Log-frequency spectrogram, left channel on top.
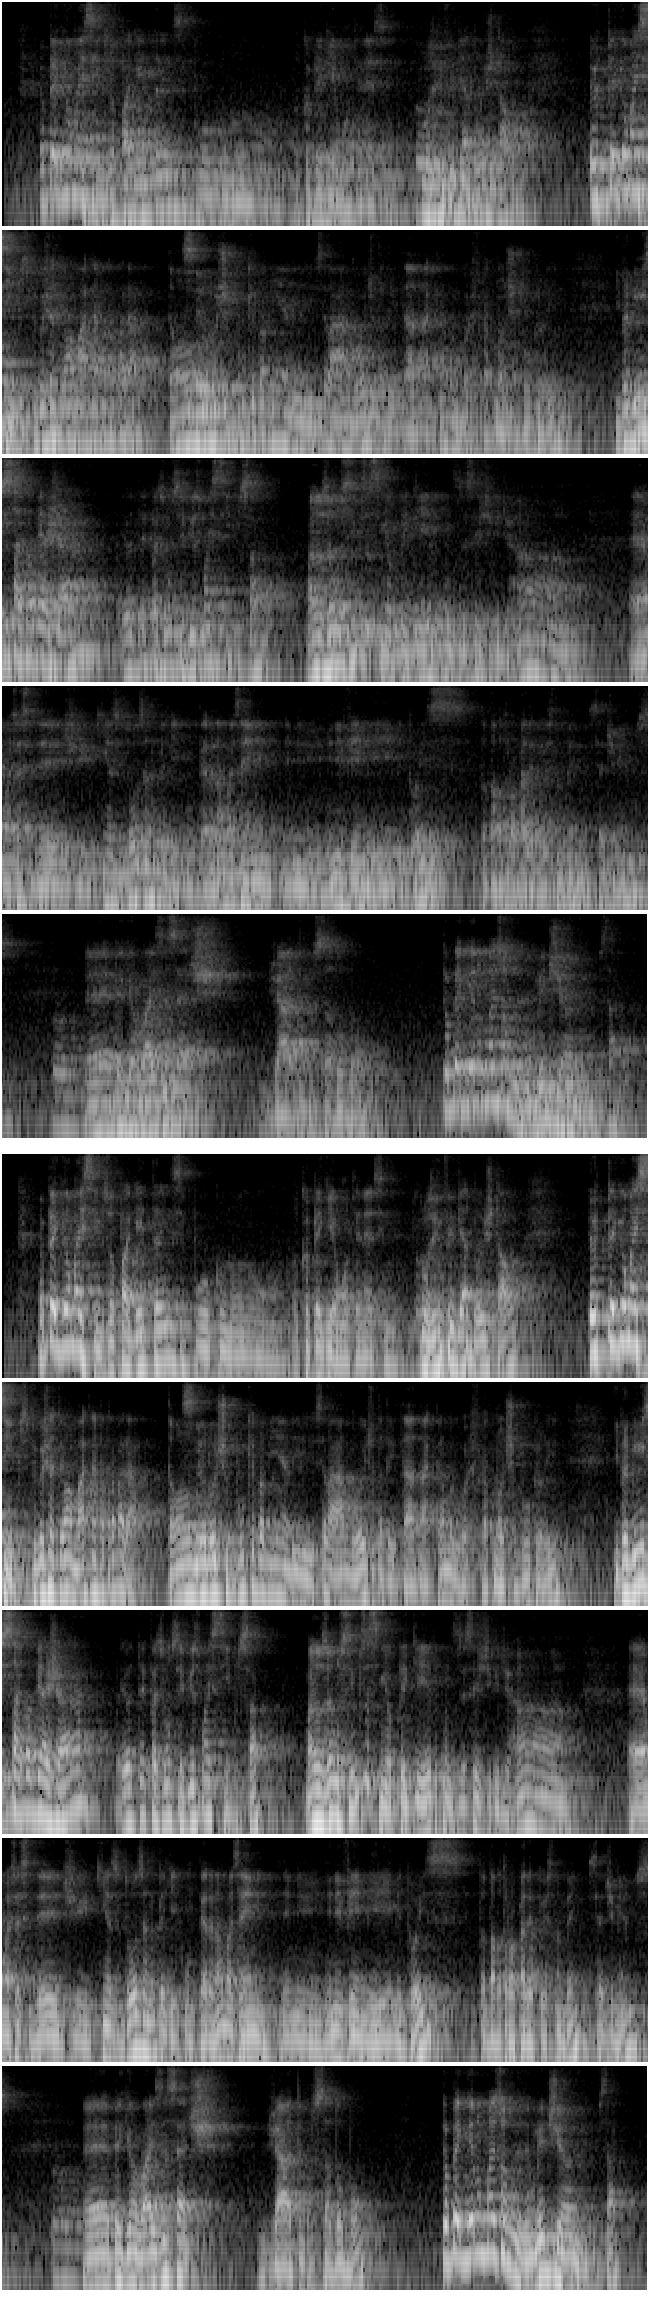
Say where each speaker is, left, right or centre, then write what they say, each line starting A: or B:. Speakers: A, on the right (about 75°); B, on the right (about 40°).
A: Eu peguei um mais simples, eu paguei três e pouco no, no- no que eu peguei ontem, né? Assim, inclusive
B: Uhum.
A: eu fui enviado hoje e tal. Eu peguei o mais simples, porque eu já tenho uma máquina pra trabalhar. Então
B: Sim.
A: o meu notebook é pra mim ali, sei lá, à noite eu tá deitado na cama, eu gosto de ficar com o notebook ali. E pra mim sair pra viajar, eu tenho que fazer um serviço mais simples, sabe? Mas eu usei um simples assim, eu peguei ele com dezesseis GB de RAM, é, um SSD de 512 eu não peguei com Tera não, mas é M, N, NVMe m dois então dá pra trocar depois também, se é de menos.
B: Uhum,
A: É, peguei um Ryzen 7, já tem um processador bom. Então eu peguei ele mais ou menos, né, um mediano ali, sabe?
